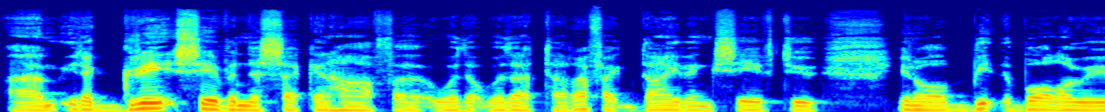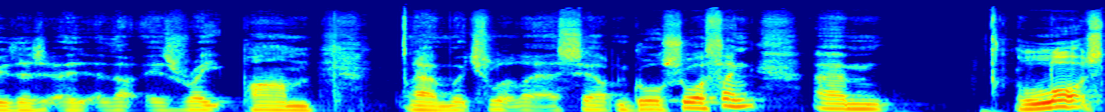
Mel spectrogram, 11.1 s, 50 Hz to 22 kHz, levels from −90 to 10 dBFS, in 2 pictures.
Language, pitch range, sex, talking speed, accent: English, 110-135 Hz, male, 230 wpm, British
